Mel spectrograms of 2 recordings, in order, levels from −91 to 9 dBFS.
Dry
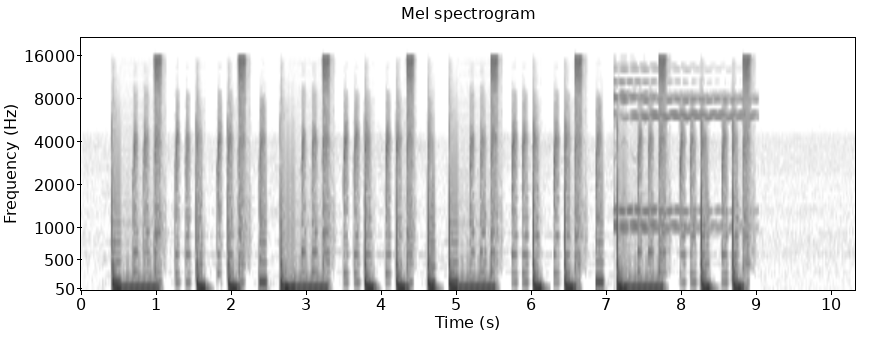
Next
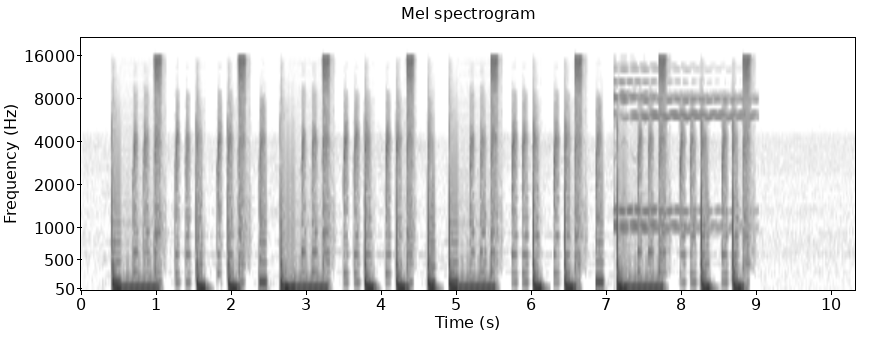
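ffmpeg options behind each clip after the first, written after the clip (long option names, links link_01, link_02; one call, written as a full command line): ffmpeg -i in.wav -af anull out.wav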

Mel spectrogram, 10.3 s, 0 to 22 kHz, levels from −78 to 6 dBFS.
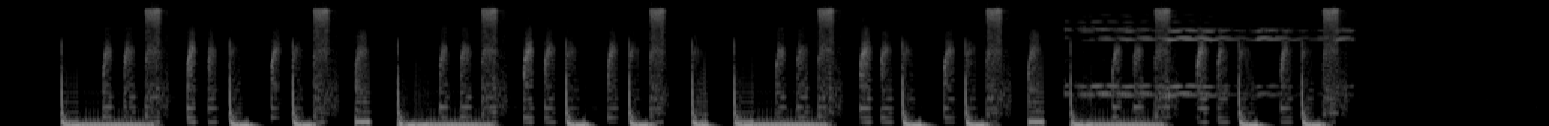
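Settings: ffmpeg -i in.wav -af "areverse,acompressor=threshold=-33dB:ratio=5,areverse,asoftclip=type=tanh:threshold=-26dB,volume=-1.5dB" out.wav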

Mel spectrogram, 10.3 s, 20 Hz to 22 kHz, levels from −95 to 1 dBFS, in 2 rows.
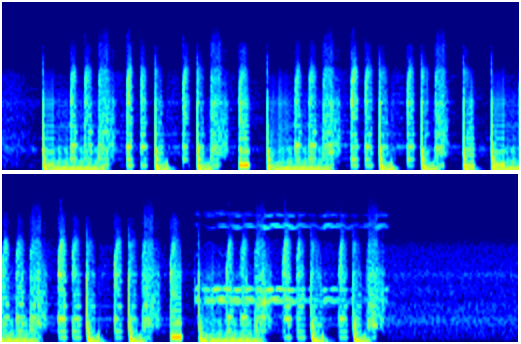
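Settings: ffmpeg -i in.wav -af "highpass=130,equalizer=frequency=510:width_type=q:width=4:gain=9,equalizer=frequency=1900:width_type=q:width=4:gain=9,equalizer=frequency=3400:width_type=q:width=4:gain=3,equalizer=frequency=4800:width_type=q:width=4:gain=-6,equalizer=frequency=7100:width_type=q:width=4:gain=4,lowpass=frequency=8900:width=0.5412,lowpass=frequency=8900:width=1.3066,adynamicsmooth=sensitivity=1:basefreq=2400,volume=7dB" out.wav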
